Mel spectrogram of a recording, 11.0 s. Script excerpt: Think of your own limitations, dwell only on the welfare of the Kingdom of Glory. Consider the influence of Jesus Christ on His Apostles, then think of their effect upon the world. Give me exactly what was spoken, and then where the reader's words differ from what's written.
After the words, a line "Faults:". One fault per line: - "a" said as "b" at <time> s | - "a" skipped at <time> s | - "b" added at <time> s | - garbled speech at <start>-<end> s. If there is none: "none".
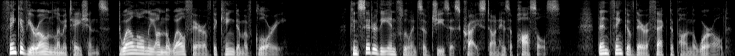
Think of your own limitations, dwell only on the welfare of the Kingdom of Glory. Consider the influence of Jesus Christ on His Apostles, then think of their effect upon the world.
Faults:
none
